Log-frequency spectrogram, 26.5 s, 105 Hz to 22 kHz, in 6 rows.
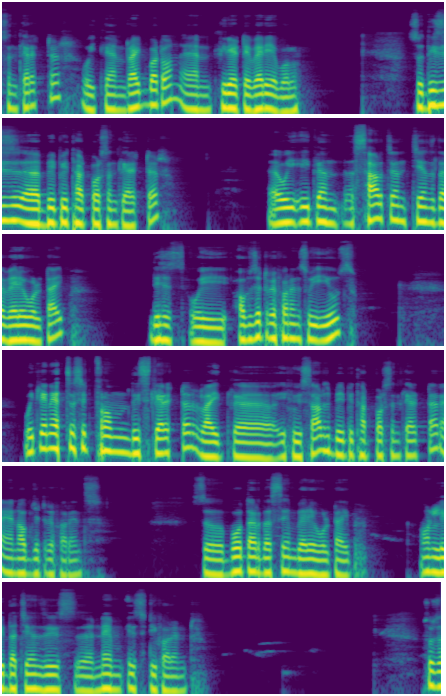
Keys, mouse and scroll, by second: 3.2-5.3 typing, 12.0-15.0 typing, 17.4 right click, 18.2-19.8 scroll up 2, 19.9 right click, 22.1 right click, 25.3 double click.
